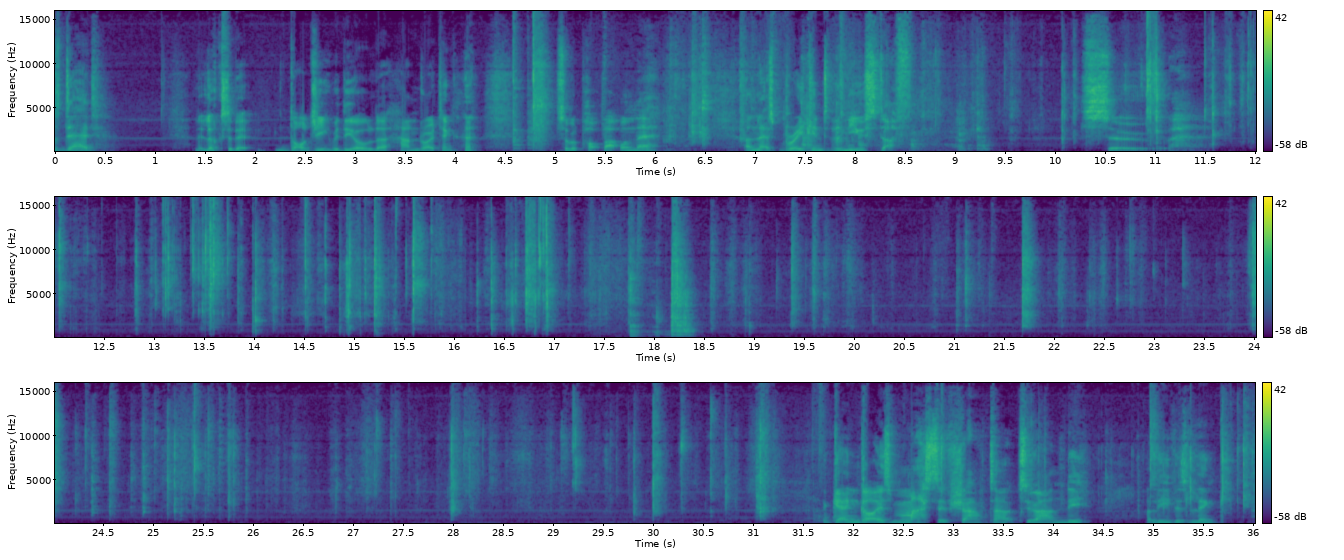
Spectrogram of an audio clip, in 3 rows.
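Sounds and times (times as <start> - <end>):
packaging rustling: 5.8 - 17.8, 18.5 - 31.4, 32.8 - 36.0
packaging crinkling and clicking: 9.4 - 17.7, 18.5 - 20.3, 21.0 - 28.3, 29.0 - 31.3, 33.7 - 36.0.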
